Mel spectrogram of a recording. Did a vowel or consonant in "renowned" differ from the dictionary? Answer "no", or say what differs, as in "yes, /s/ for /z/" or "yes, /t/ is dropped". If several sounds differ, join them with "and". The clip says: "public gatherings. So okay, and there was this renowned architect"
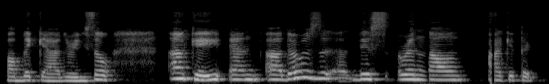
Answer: yes, /d/ is dropped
